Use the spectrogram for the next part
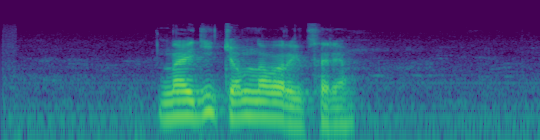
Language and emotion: Russian, neutral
